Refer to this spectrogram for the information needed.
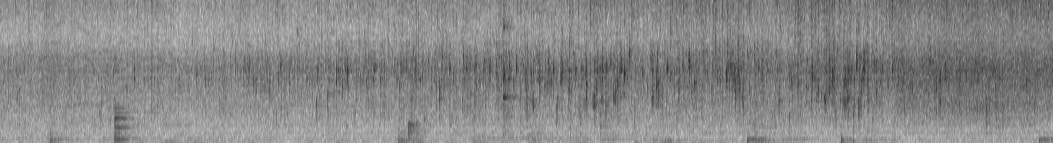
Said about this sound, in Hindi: प्याज हमारे हल्के फ्राई हो चुके हैं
